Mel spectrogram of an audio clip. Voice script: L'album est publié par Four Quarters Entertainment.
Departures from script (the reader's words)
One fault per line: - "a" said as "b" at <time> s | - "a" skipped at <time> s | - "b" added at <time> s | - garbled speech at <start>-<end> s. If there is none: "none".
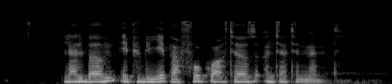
none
